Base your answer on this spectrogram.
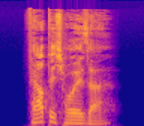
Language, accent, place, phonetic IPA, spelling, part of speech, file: German, Germany, Berlin, [ˈfɛʁtɪçˌhɔɪ̯zɐ], Fertighäuser, noun, De-Fertighäuser.ogg
- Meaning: nominative/accusative/genitive plural of Fertighaus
